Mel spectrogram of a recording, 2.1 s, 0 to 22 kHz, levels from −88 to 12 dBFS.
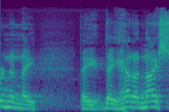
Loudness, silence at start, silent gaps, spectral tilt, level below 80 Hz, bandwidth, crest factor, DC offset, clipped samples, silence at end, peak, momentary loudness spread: -22 LUFS; 0 s; none; -3.5 dB/octave; -50 dBFS; 17 kHz; 16 dB; under 0.1%; under 0.1%; 0 s; -6 dBFS; 18 LU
